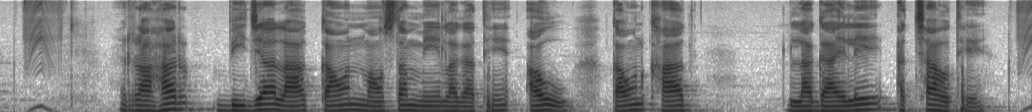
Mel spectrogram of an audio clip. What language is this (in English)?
Chhattisgarhi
